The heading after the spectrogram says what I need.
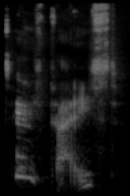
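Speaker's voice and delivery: high, whispered disbelief; surprised whisper. A narrator's reading. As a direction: gasp it in shock.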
